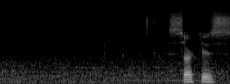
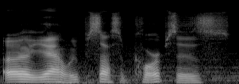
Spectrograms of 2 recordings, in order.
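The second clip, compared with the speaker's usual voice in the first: mock awkward fib; 5 semitones higher, 4 dB louder than usual. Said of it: "It's like".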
